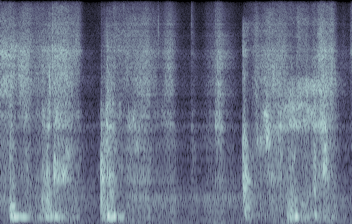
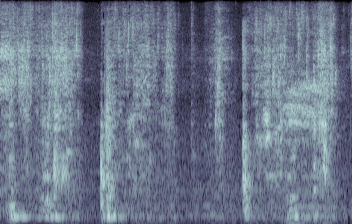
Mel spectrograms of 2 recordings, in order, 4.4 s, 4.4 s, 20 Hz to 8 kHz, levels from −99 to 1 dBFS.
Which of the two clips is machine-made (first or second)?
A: first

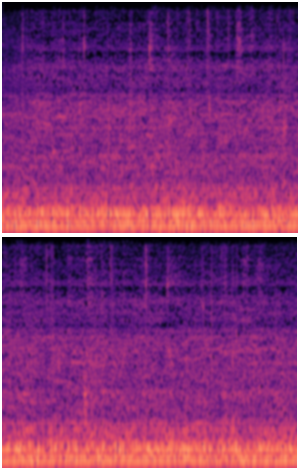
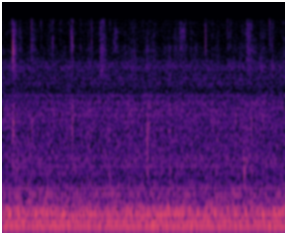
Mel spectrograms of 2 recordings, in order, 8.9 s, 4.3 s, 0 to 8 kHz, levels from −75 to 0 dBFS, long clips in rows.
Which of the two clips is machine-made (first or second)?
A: first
